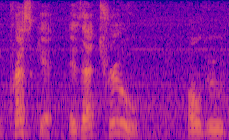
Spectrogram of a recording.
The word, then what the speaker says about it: Prescott: are not from Arizona they say Prescott but people people from Arizona say preset is that true old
